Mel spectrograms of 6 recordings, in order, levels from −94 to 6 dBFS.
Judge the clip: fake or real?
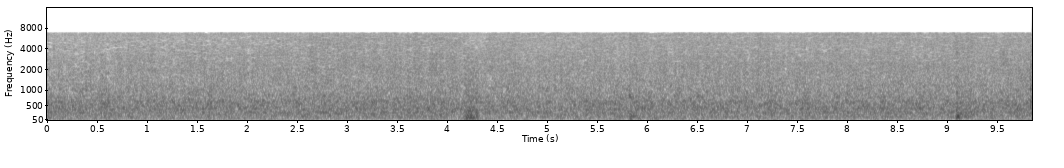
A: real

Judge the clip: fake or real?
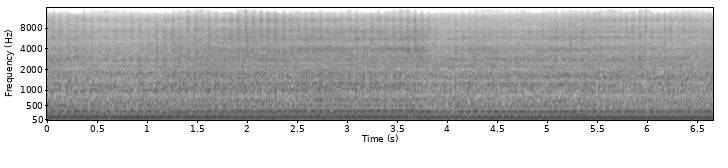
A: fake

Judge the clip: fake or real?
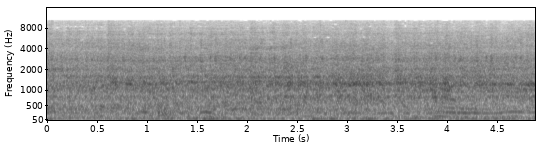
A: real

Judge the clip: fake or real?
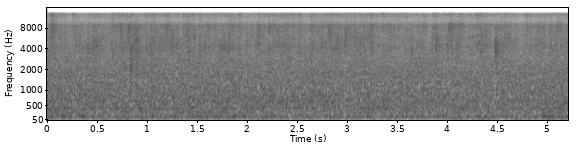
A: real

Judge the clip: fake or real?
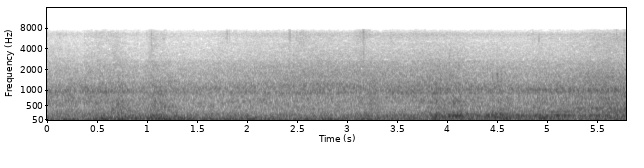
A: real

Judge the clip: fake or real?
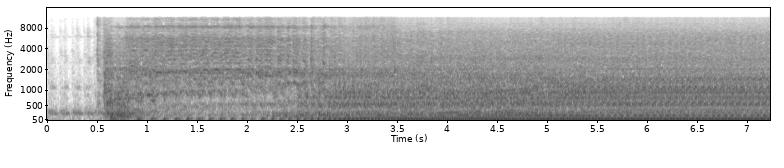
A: real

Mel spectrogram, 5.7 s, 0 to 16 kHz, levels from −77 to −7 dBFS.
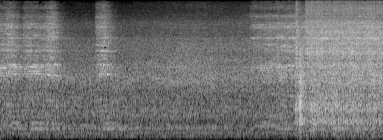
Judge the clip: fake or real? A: real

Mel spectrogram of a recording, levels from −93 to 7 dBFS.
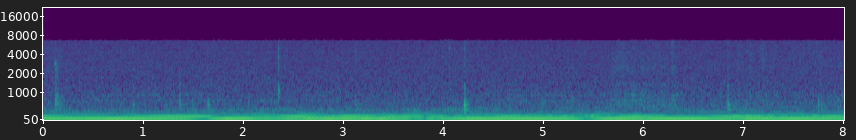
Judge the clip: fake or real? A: real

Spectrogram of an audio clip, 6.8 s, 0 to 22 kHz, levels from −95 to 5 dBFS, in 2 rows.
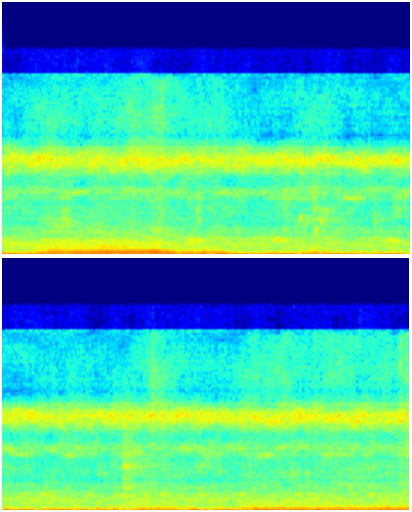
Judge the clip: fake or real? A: fake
